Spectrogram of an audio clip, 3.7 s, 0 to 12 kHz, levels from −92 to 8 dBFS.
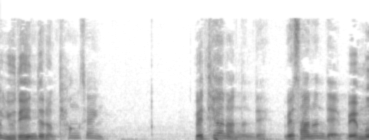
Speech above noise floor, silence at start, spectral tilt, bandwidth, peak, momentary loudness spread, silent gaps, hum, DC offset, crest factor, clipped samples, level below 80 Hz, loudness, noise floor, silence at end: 31 dB; 0 s; -4.5 dB/octave; 11 kHz; -12 dBFS; 12 LU; none; none; under 0.1%; 22 dB; under 0.1%; -56 dBFS; -33 LUFS; -63 dBFS; 0 s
